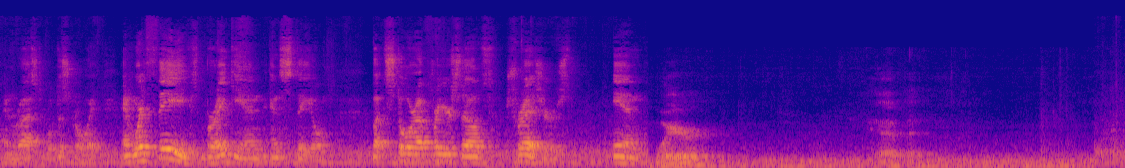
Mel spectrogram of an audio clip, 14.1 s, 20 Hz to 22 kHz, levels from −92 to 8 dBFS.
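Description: At about 8.10 s the audio suddenly drops to half speed and a full octave lower, and it stays that way until around 13.67 s. That's the classic stereo read as mono fault. The left and right samples are interleaved, but something treated them as one long channel, so every stereo frame became two consecutive mono samples. Everything stretches out twice as long and sinks 12 semitones, with a fainter mirrored copy folded into the top half of the spectrum.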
